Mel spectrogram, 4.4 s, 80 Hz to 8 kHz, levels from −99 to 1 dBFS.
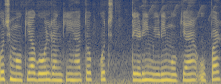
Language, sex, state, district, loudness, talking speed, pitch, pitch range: Hindi, female, Bihar, Jahanabad, -14 LUFS, 175 wpm, 225 Hz, 220-240 Hz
